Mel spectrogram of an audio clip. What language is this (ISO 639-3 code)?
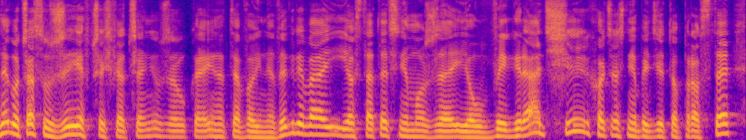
pol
